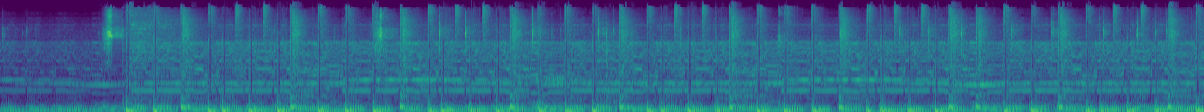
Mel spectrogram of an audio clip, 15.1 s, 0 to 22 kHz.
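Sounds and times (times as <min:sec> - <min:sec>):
rock music: 0:00.0 - 0:15.0
electric guitar: 0:01.3 - 0:15.0
driving drum beat: 0:01.5 - 0:15.0.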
